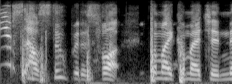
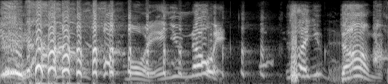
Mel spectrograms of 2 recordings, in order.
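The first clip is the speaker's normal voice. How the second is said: worked-up; 9 semitones higher, slower than usual. Real, not acted. Riled co-host insults the other man mid-argument, worked-up. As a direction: tear into him, voice pushed up. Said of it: "Why are you getting so emotional".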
